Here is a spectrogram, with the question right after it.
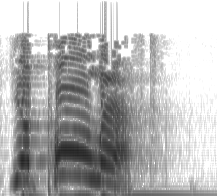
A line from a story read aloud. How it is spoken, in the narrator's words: this lady next to me yells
